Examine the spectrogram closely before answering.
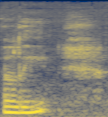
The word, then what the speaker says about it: Elyt: So the sponsor for my show is called Elite, and it's spelled ELYT, Elite.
